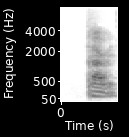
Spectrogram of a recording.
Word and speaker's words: Derby: Or is it pronounced Derby? I want to make sure I pronounce it. Derby, thank you.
